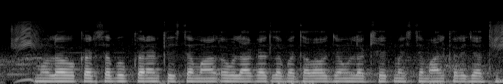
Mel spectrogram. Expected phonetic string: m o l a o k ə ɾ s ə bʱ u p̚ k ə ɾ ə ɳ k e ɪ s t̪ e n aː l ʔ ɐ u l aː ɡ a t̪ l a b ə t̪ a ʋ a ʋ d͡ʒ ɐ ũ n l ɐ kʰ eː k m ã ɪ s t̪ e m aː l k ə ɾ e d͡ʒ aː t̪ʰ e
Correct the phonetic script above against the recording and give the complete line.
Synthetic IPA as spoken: m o l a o k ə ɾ s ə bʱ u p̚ k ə ɾ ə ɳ k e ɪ s t̪ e m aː l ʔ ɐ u l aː ɡ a t̪ l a b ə t̪ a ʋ a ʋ d͡ʒ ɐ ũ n l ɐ kʰ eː k m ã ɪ s t̪ e m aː l k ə ɾ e d͡ʒ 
